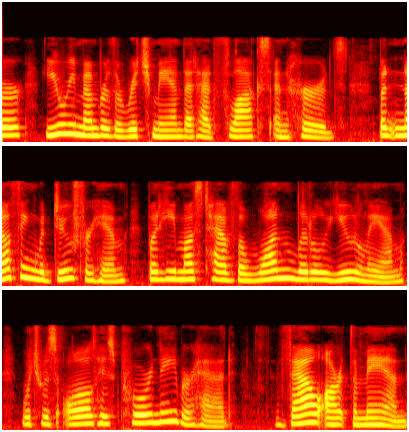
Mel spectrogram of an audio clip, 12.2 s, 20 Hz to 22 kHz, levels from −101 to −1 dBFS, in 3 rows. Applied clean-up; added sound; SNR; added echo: none; none; none; none.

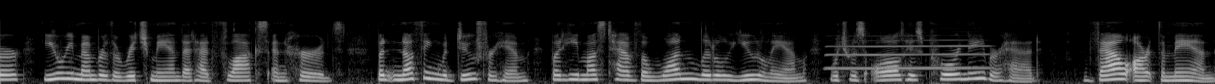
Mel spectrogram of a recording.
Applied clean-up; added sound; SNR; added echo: none; Wind instrument, woodwind instrument; 13 dB; none.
